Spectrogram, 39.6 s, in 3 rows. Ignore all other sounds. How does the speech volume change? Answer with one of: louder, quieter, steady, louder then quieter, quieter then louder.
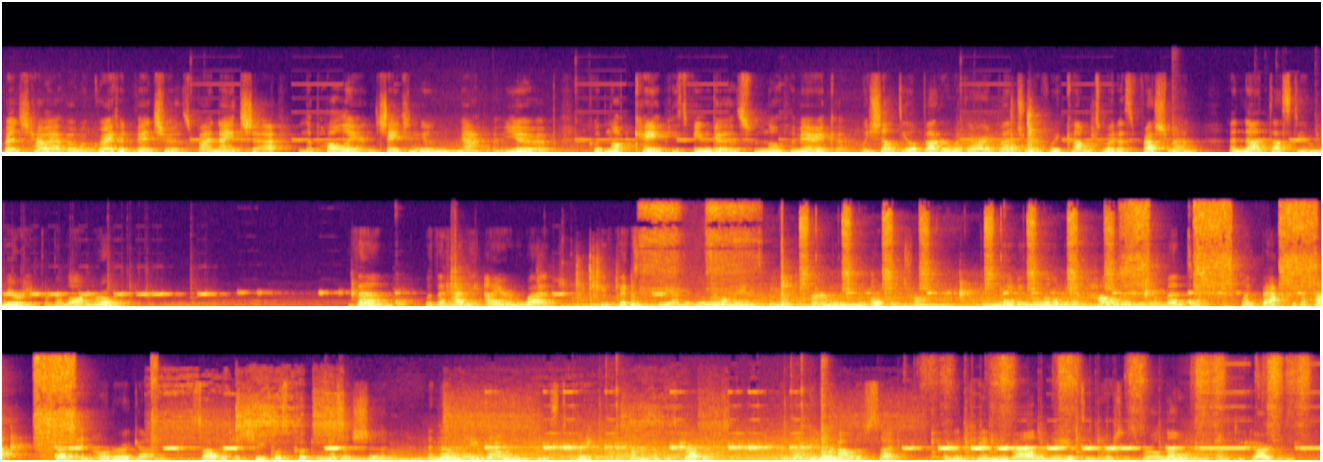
steady.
